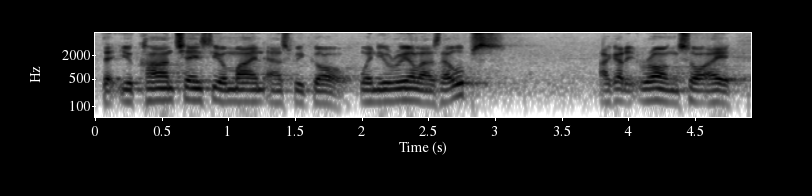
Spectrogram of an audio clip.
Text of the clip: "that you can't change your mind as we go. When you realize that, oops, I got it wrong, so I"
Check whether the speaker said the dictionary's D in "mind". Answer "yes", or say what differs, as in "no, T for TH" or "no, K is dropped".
yes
